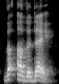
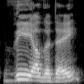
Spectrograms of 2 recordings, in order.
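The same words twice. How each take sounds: First: 'The' has a short vowel and sounds choppy. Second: 'The' has a long E and links smoothly. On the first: The speaker calls it wrong. "it sounds very hesitant, very stilted" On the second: The speaker calls it right. "the transition is much smoother"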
